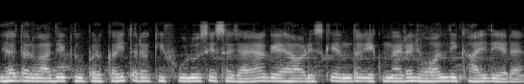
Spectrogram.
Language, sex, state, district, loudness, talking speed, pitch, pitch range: Hindi, male, Uttar Pradesh, Jalaun, -14 LUFS, 250 wpm, 155 Hz, 150-160 Hz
